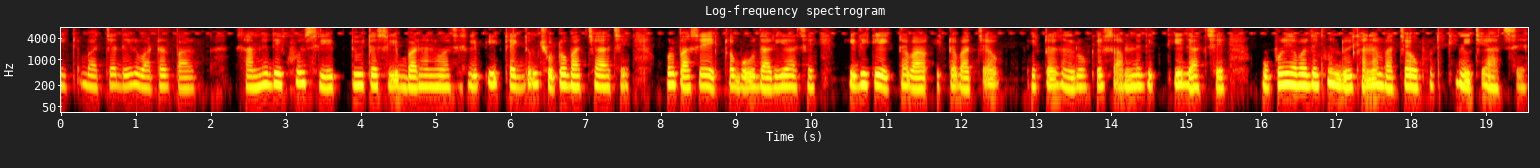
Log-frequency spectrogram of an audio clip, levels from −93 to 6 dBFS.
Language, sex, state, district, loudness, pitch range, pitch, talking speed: Bengali, female, West Bengal, North 24 Parganas, -21 LUFS, 175-200 Hz, 185 Hz, 130 wpm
